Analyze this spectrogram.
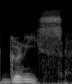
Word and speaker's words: GRIS: believe that's why it's greece because it's not french so it's not gree like the french would like not pronounce the s i think in spanish it means gray and so it's greece the s is pronounced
